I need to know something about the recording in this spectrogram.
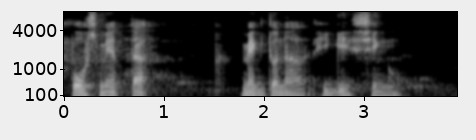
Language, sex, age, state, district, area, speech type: Manipuri, male, 18-30, Manipur, Kakching, rural, read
